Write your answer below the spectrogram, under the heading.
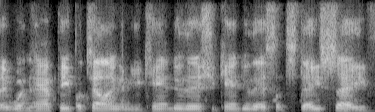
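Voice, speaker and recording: Using a normal speaking voice, a man talks at a fairly quick pace with a fairly high pitch and fairly even intonation. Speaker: stadium public address announcer. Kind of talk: casual podcast guest conversation.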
